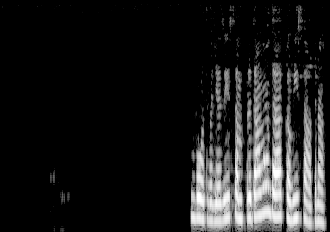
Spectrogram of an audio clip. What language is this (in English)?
Punjabi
